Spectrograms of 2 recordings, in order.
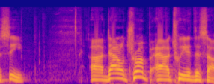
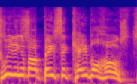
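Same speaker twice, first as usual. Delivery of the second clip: high-pitched, exasperated disbelief; incredulous outburst; 10 semitones higher than usual. Real, not acted. Host reacting to a candidate's tweet, incredulous.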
